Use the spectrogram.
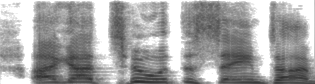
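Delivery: very high, ragged, rough screaming. Retelling a two-hand touch argument on the beach: imitating someone screaming. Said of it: "now he's screaming at me on the beach".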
